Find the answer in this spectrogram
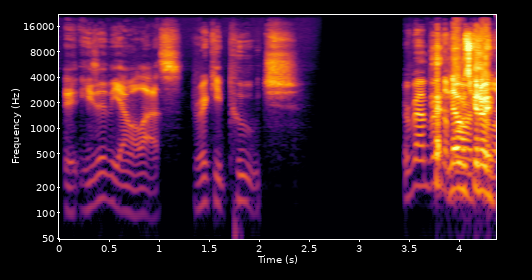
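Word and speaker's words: Puig: was like oh pooch he said pooch that was yeah that's how you pronounce it oh yeah if you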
